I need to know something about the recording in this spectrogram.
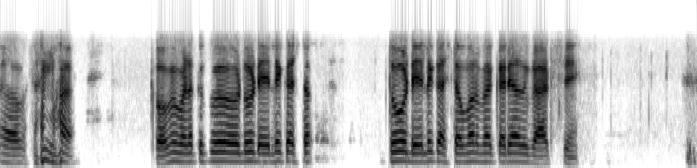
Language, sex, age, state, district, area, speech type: Goan Konkani, male, 18-30, Goa, Canacona, rural, conversation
